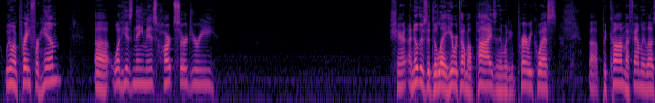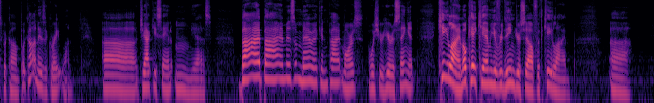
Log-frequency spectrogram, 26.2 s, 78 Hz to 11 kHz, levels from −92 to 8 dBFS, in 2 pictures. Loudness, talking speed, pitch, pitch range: -37 LUFS, 165 wpm, 165 Hz, 140-200 Hz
